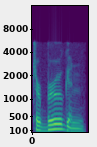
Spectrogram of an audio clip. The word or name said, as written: Terbrugghen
